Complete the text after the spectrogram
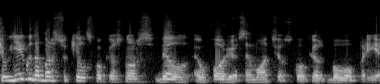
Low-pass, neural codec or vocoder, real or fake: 14.4 kHz; none; real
